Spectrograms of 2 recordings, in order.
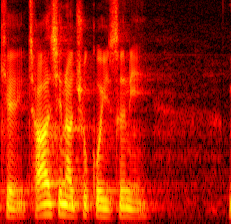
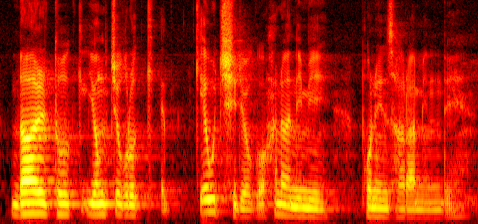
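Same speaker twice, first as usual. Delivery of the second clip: ordinary talk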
